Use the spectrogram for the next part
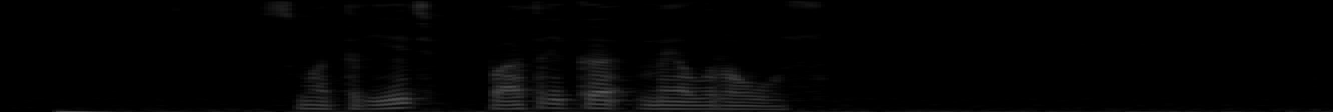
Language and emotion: Russian, neutral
